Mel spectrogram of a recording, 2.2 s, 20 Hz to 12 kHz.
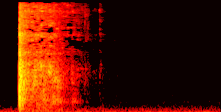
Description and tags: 1 medium pitch, loud bottle smash, hammer, liquid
